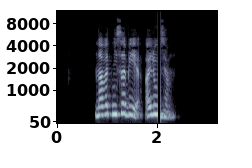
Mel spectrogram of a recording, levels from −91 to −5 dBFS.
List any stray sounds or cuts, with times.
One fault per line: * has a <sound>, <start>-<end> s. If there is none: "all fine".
* has a dropout, 2.0-2.1 s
